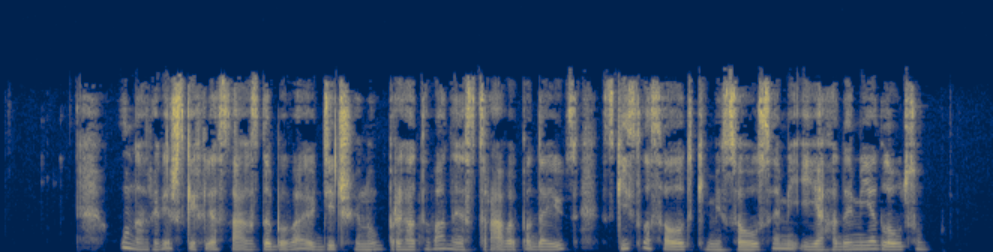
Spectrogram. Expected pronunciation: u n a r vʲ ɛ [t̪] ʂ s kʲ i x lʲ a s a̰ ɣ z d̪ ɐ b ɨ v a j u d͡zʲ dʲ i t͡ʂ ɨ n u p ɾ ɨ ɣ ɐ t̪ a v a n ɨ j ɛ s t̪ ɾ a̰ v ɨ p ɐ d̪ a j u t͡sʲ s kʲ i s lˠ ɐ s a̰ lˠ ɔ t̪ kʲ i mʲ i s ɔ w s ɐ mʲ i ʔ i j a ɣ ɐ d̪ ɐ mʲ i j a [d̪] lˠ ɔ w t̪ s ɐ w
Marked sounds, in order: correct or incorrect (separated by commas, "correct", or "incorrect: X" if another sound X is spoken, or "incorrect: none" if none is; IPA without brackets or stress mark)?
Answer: incorrect: none, correct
